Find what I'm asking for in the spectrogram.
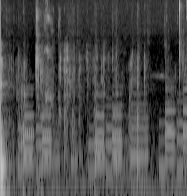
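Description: Someone eats watermelon with sticky rice, the bites giving soft, wet chewing and smacking sounds up close, with a few louder crunchy bites and no talking.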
